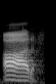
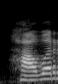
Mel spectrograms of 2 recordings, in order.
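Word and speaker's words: hour: अब फर्स्ट और सेकंड में देखिए, इट इज़ डैश आर। देखिए एच से चालू हो रहा है लेकिन उच्चारण स्वर का आ रहा है, आर बोलते हम, हावर नहीं बोलते हैं, राइट।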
